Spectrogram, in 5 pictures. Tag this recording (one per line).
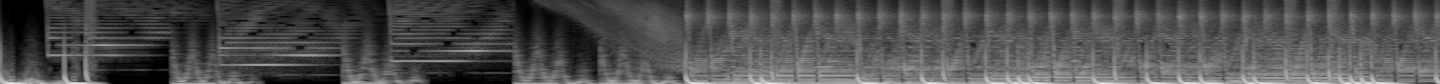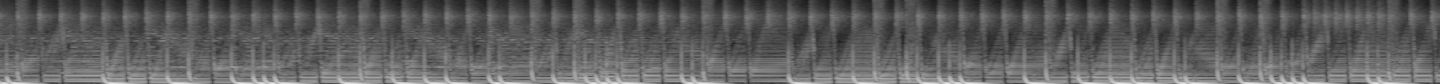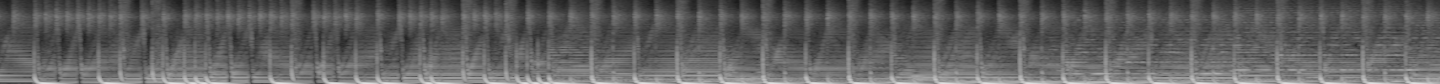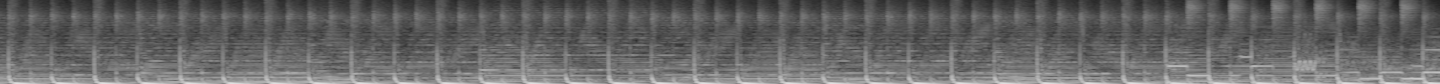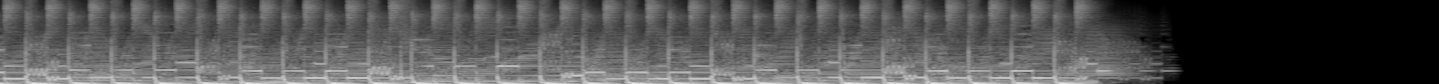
bass
music
dance
club
dubstep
